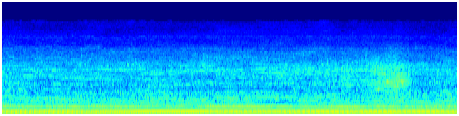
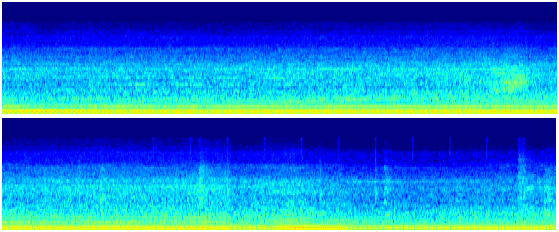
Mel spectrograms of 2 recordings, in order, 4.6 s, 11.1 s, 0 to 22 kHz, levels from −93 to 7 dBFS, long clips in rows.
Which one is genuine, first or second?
second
